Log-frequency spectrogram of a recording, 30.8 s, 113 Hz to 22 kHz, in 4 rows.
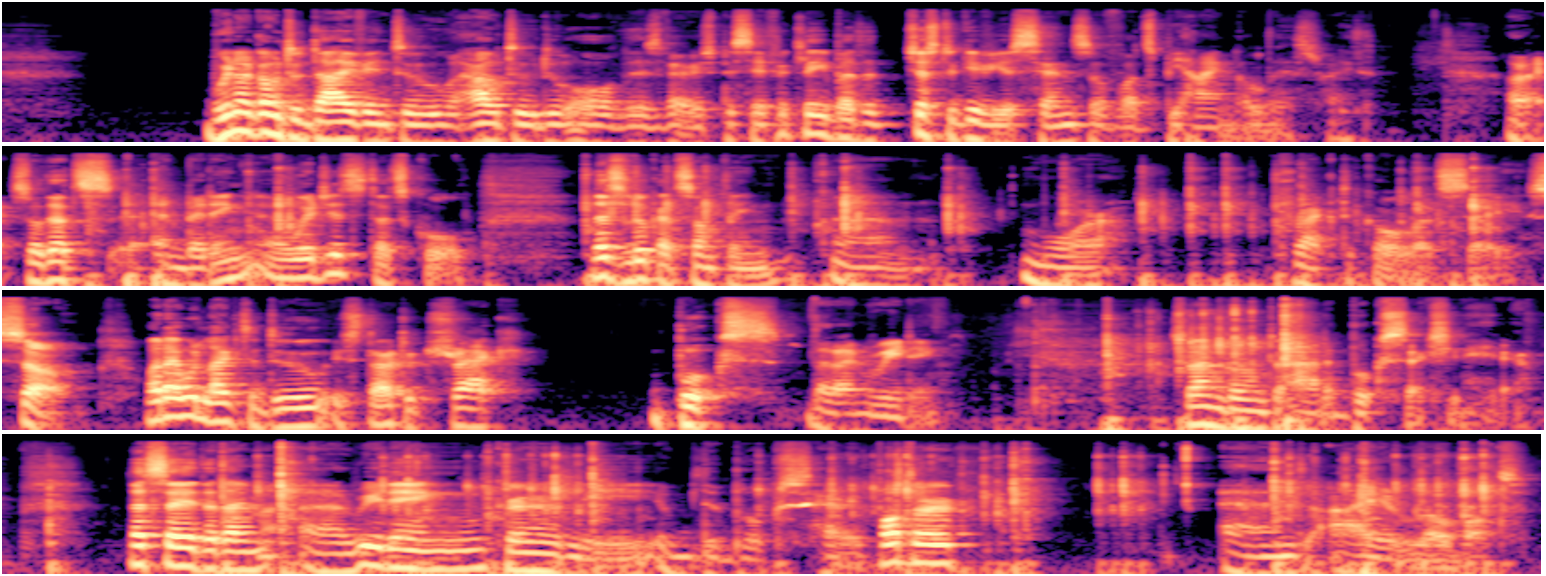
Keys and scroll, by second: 8.4 shift+Down, 9.1 BackSpace, 10.8 shift+Up, 11.7 shift+Down, 12.0 BackSpace, 12.7 Delete, 13.0 Down, 13.5 Up, 13.7 Right, 14.2 shift+Down, 14.8 shift+super+Right, 15.1 Delete, 21.9 Return, 28.1 super+Right, 28.2 Return.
